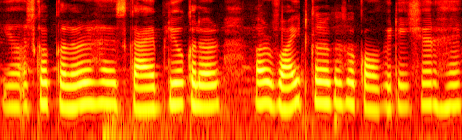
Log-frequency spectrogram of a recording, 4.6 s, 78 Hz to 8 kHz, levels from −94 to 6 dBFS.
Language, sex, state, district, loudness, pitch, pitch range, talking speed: Hindi, female, Delhi, New Delhi, -15 LUFS, 250 Hz, 235-260 Hz, 170 wpm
